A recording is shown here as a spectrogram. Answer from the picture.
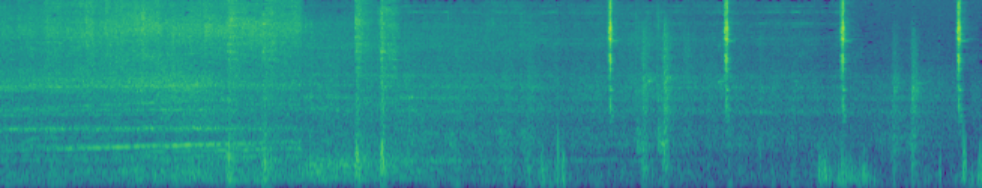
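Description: Nishitetsu electric commuter train running past along a station platform, its wheels clattering on the rails, then fading as it moves off. In the second half, a sharp tick comes about once a second from a countdown timer.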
